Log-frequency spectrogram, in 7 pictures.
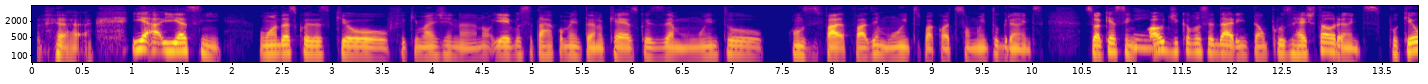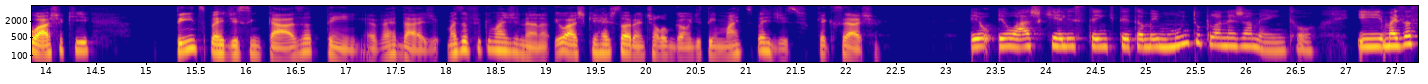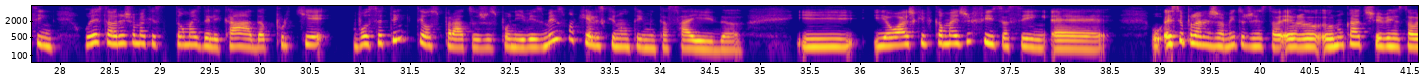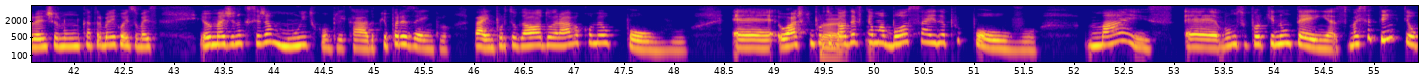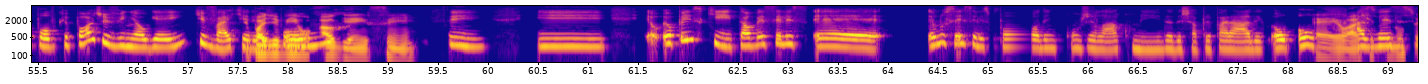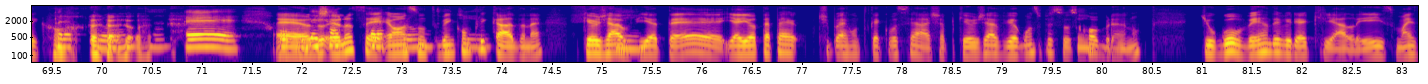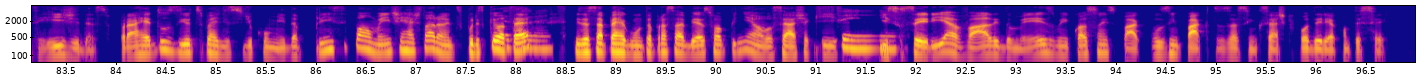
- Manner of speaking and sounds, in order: chuckle; laugh; other background noise
- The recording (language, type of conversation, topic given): Portuguese, podcast, Como reduzir o desperdício de comida com atitudes simples?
